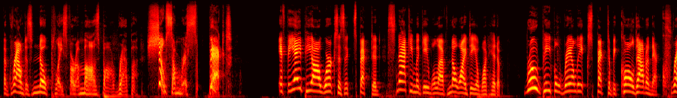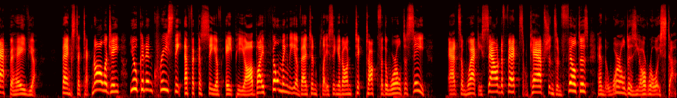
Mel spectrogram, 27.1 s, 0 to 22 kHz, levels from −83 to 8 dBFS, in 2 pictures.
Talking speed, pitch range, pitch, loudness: 175 wpm, 175-280 Hz, 220 Hz, -24 LUFS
